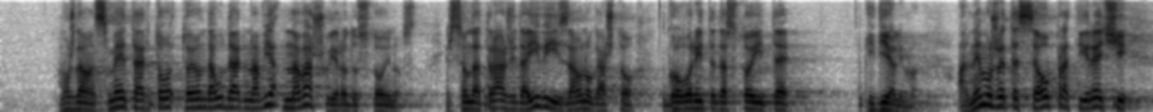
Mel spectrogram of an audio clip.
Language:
Croatian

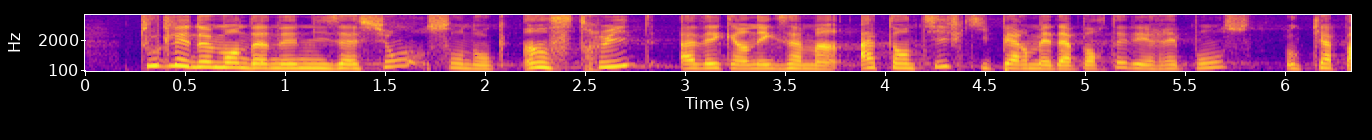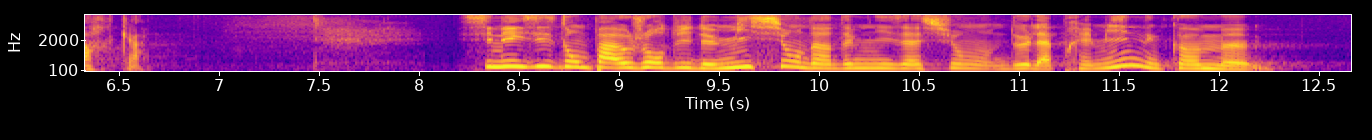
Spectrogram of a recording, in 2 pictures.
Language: French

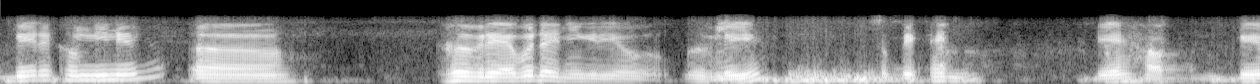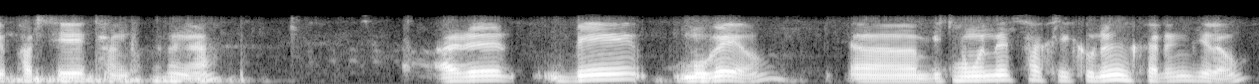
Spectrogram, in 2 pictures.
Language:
Bodo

